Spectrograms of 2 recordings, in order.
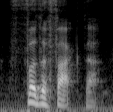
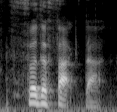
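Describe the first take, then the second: No difference in how they are said.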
